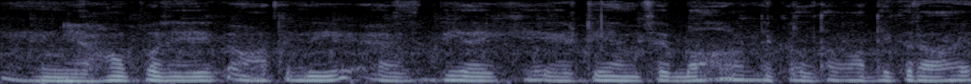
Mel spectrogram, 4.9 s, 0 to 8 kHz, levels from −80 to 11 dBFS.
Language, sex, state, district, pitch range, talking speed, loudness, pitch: Hindi, male, Bihar, Bhagalpur, 140-150 Hz, 175 wpm, -31 LUFS, 145 Hz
